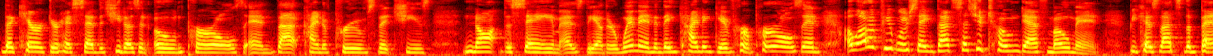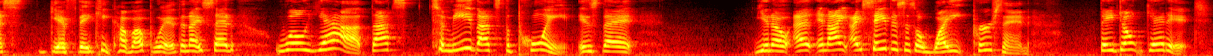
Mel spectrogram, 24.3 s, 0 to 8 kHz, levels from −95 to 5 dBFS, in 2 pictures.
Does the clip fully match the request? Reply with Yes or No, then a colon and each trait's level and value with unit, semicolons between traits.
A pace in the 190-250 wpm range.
Yes: fast, 205 wpm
